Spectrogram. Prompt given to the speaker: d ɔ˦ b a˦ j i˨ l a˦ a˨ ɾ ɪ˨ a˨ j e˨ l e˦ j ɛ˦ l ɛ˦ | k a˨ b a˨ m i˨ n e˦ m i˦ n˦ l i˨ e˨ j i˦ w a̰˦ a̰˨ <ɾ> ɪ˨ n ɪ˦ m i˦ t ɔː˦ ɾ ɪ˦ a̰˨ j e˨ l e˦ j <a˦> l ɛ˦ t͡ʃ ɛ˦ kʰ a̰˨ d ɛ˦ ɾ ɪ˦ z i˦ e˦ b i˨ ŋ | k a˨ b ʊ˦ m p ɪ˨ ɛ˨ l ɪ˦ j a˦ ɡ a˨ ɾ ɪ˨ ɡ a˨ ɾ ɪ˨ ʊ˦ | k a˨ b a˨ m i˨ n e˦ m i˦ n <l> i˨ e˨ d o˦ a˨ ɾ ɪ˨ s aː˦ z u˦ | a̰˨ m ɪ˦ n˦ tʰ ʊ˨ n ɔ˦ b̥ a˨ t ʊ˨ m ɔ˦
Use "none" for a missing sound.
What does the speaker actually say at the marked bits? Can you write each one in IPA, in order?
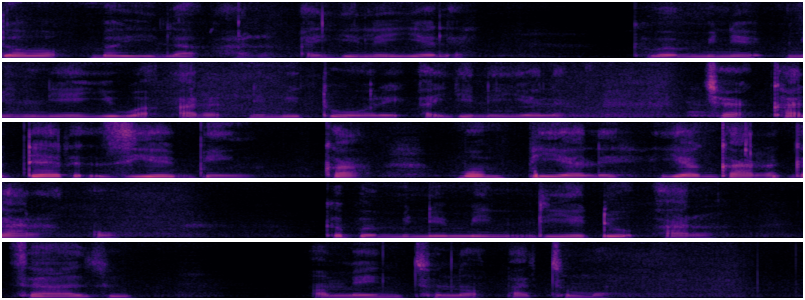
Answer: ɾ, ɛ˦, l

